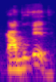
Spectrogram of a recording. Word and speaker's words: Cabo Verde: Cabo Verde. Cabo Verde.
